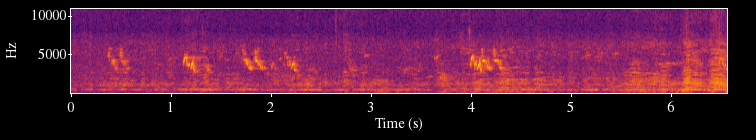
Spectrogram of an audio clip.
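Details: Many bees hum together in a dense, unbroken drone that swells slightly toward the end. Small high bird chirps are scattered over the first four seconds.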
